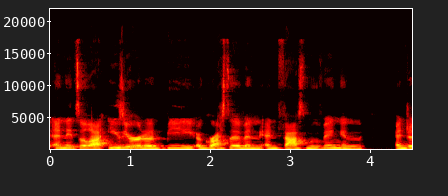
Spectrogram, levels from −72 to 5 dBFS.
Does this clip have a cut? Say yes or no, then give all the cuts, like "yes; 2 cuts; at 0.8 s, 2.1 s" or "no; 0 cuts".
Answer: no; 0 cuts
